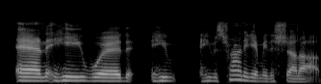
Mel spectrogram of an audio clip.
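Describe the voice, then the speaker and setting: Against a quiet background, a woman speaks with fairly low pitch and monotone, flat intonation, the sound dry and close with no echo. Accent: slight Southern US. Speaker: business networking trainer. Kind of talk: conference talk.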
